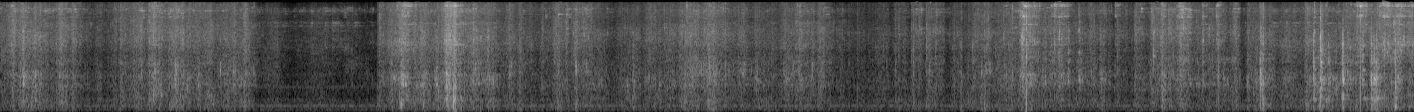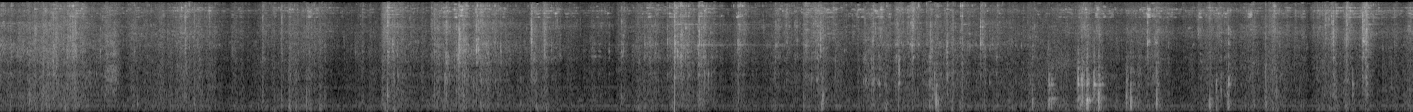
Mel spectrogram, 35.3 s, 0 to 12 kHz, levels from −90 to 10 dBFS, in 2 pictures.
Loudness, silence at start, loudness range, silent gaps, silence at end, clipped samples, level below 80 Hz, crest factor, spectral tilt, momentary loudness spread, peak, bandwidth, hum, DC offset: -23 LUFS; 0 s; 9 LU; none; 0 s; under 0.1%; -66 dBFS; 26 dB; 1.5 dB/octave; 17 LU; 0 dBFS; 12 kHz; none; under 0.1%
